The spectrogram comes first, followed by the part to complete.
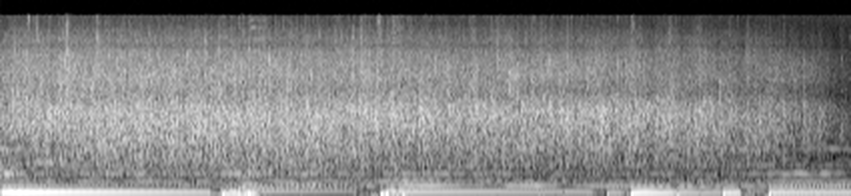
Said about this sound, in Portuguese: E se for da tua vontade, aplauda ao Senhor.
